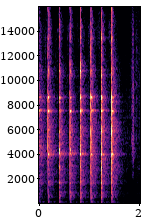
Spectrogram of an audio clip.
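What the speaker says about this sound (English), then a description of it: "So I'm gonna tap, this is brass. I'm gonna tap that in there" A brass drift taps a gear into place on the top shaft of a John Deere 3010 tractor. Seven sharp, evenly spaced metallic taps ring close and loud, followed by a fainter final touch.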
